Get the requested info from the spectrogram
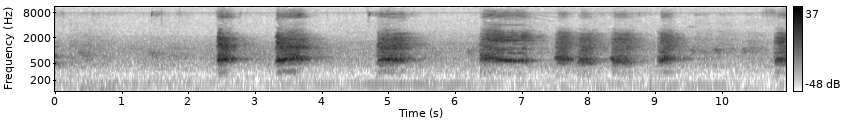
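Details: Pet Beagle Romeo Scott baying. After two quiet seconds come rough, hoarse bays, first spaced well apart, then bunched into a quicker run of five or six calls near the end.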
